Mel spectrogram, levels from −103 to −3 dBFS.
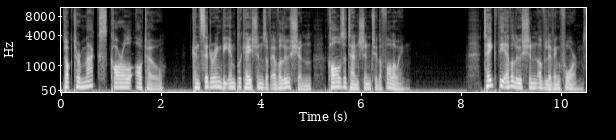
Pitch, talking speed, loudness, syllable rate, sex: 115 Hz, 115 wpm, -21 LUFS, 4.7 syllables/s, male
